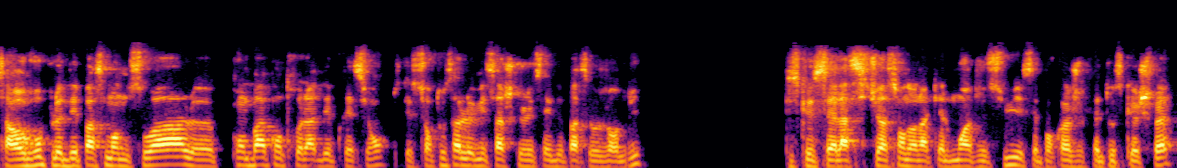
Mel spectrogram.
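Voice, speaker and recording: Speaking very fast, the man keeps a medium pitch and a fairly even intonation. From French Guiana. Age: 30s. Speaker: content creator. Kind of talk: podcast interview. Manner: hesitant, many fillers.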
